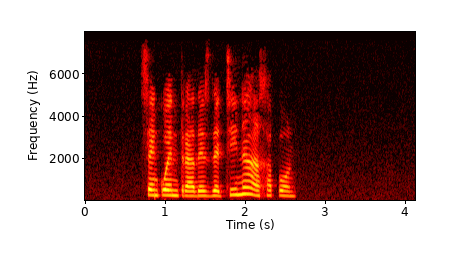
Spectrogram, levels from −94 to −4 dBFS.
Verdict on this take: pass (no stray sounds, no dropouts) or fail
pass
